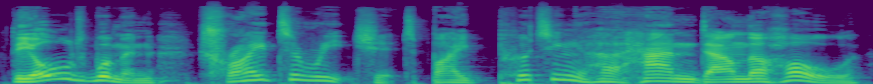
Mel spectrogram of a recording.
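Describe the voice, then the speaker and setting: A man reading a children's story as scripted narration, in an expressive, measured storytelling manner. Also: medium pitch, soft background music.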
